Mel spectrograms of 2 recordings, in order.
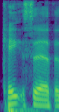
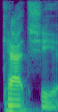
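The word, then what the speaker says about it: Cait Sith: A random fact I heard recently is Kate Sith is actually pronounced like, it rhymes with Banshee. It's like Catchy, and it's because in like their when you watch their animated versions of this, he has a Scottish accent, Cat Sith. And I guess in Scotland, when it's spelt like that, it's pronounced like she.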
